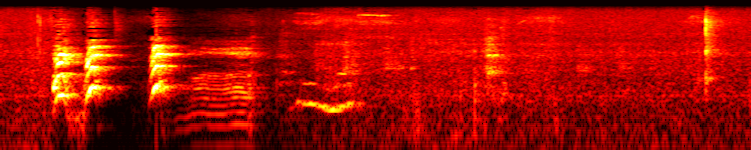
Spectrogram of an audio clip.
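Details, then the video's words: Pet huskies in conversation: a quick pair of sharp yips, another yip, then a short wavering whine, before the room goes mostly quiet with faint background sounds. "Huskies Talking"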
